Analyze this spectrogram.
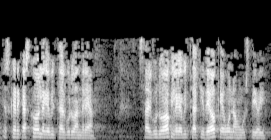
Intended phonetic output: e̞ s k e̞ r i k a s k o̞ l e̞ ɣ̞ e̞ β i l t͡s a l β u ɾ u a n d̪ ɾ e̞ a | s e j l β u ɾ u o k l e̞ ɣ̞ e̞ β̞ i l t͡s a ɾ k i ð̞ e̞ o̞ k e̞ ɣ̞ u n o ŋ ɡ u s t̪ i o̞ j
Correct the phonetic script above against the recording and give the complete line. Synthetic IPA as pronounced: e̞ s k e̞ r i k a s k o̞ l e̞ ɣ̞ e̞ β i l t͡s a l β u ɾ u a n d̪ ɾ e̞ a | s a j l β u ɾ u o k l e̞ ɣ̞ e̞ β̞ i l t͡s a ɾ k i ð̞ e̞ o̞ k e̞ ɣ̞ u n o ŋ ɡ u s t̪ i o̞ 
